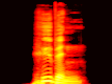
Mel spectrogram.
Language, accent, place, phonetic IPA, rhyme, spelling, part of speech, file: German, Germany, Berlin, [ˈhyːbn̩], -yːbn̩, Hüben, noun, De-Hüben.ogg
- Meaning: dative plural of Hub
